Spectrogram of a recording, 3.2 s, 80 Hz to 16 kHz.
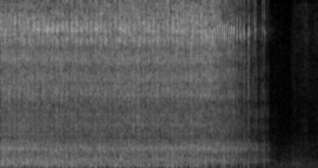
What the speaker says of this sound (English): Use an 8mm socket. You can loosen up the worm clamp right there, and then also right here.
